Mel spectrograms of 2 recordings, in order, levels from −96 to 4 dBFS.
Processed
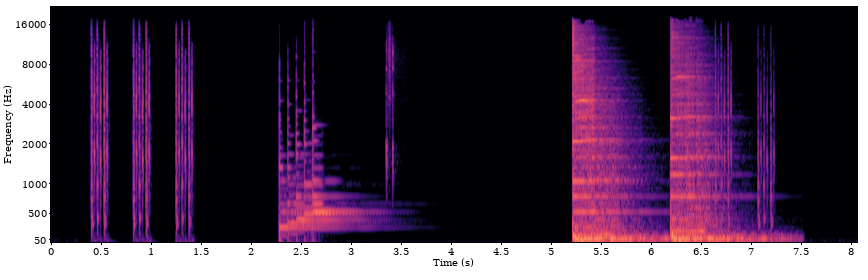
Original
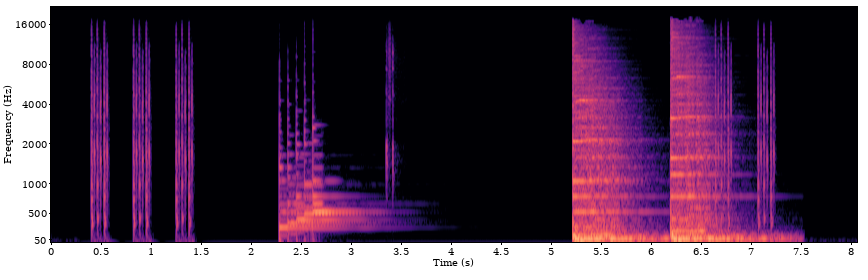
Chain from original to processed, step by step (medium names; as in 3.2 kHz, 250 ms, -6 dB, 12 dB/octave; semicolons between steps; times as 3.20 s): treble shelf 2.7 kHz +11.5 dB, from 5.43 s +3 dB, from 7.02 s -7.5 dB; trim -6.5 dB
